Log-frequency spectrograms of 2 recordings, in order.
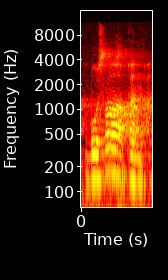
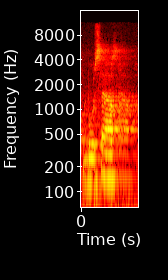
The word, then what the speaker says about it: بصاق: يجوز في اللغة أن تنطق بالصاد، يجوز أن تقول بصاق بالصاد، ويجوز أن تقول بساق بالسين، ويجوز أن تقول بزاق بالزاد، فكل هذه اللغات يعني صحيحة في هذه الكلمة.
